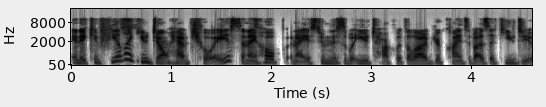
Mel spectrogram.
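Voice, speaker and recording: A woman talks at a very fast pace and medium pitch, with ordinary pitch variation. The sound is dry and close, with no echo. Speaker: physician and coach. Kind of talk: interview conversation.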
